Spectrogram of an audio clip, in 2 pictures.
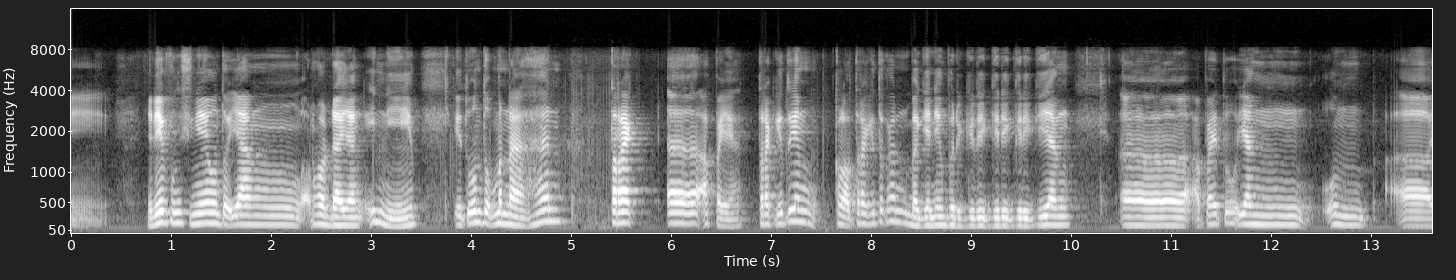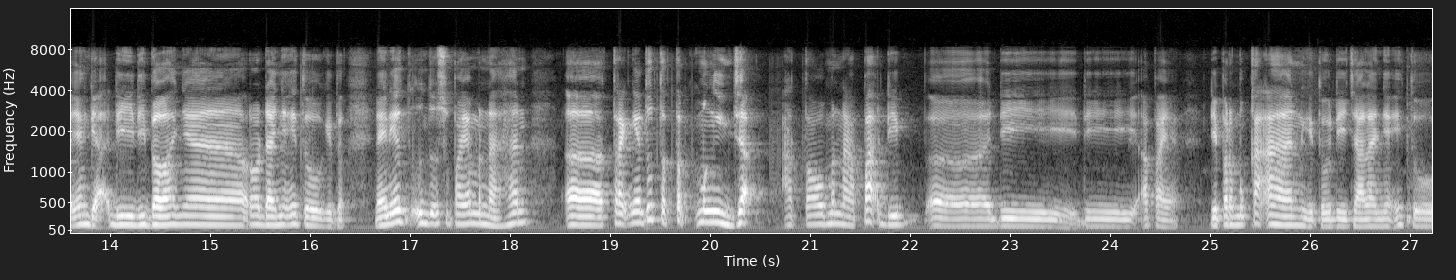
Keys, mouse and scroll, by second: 0.1 middle click, 0.6 z, 6.2 middle click, 7.4 KP_3, 8.5 middle click, 9.0-9.7 scroll down 3, 9.2 middle click, 10.0 KP_1, 10.4 scroll up 3, 10.7 shift+middle click, 11.2-11.8 scroll down 4, 11.8-12.3 scroll up 2, 13.7 click, 18.3 click, 18.4 click, 21.1 middle click, 22.0 middle click, 22.7 KP_3, 23.1-23.6 scroll up 2, 23.6 g.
